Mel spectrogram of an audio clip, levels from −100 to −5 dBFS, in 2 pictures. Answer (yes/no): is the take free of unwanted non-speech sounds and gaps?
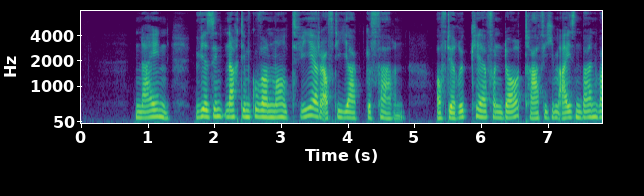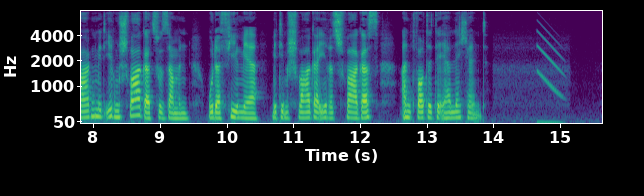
no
